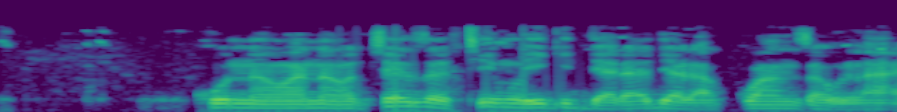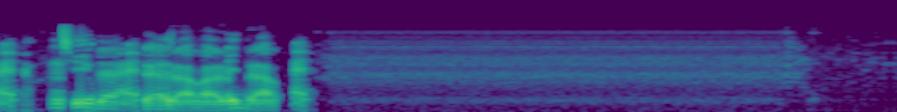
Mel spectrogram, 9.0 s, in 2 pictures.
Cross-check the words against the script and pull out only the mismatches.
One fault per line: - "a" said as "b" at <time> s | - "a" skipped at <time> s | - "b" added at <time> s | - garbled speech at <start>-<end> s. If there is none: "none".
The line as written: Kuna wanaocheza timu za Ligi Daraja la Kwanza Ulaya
- "za" skipped at 2.7 s
- garbled speech at 4.8-6.1 s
